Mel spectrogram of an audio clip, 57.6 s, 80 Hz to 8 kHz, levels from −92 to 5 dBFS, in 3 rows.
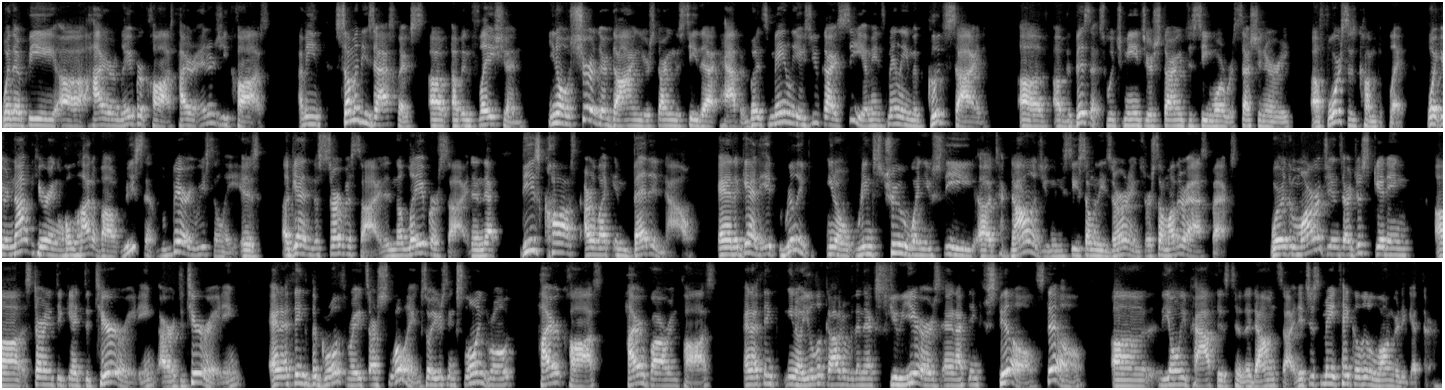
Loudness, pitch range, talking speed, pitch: -20 LUFS, 135-175 Hz, 190 wpm, 150 Hz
